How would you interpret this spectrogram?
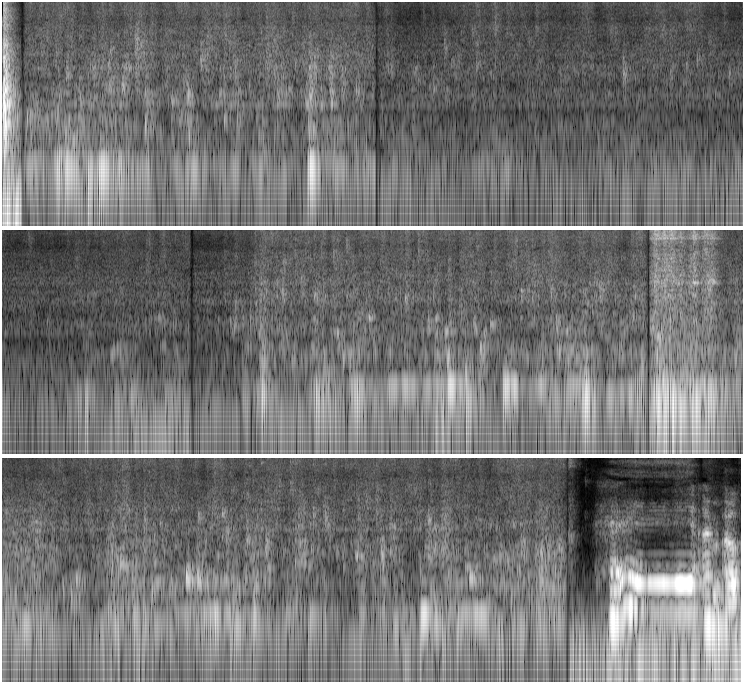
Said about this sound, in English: I'm gonna rinse my hair over the side of the tub and get the majority of the dye out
